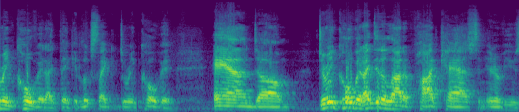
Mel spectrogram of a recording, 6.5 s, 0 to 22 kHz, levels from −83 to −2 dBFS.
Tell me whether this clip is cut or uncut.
uncut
